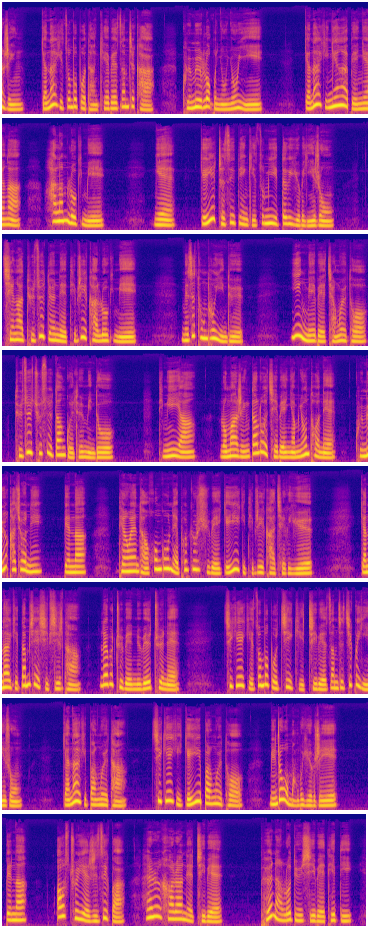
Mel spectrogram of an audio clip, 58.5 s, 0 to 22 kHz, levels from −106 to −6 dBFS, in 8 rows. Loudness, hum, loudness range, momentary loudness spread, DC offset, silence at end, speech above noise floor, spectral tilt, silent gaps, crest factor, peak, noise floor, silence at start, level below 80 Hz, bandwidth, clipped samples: -15 LUFS; none; 3 LU; 10 LU; under 0.1%; 0.3 s; 55 dB; -7 dB/octave; none; 14 dB; 0 dBFS; -69 dBFS; 0 s; -52 dBFS; 14 kHz; under 0.1%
